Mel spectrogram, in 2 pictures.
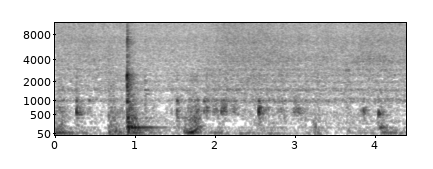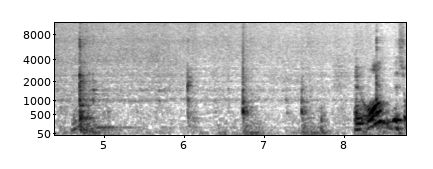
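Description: Vegetables sweat in a pot for a tomato sauce while a spoon stirs them, producing intermittent knocks and scrapes over a soft, low hiss, with a busier clatter at the end.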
